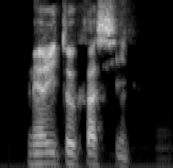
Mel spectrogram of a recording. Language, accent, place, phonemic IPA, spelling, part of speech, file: French, France, Lyon, /me.ʁi.tɔ.kʁa.si/, méritocratie, noun, LL-Q150 (fra)-méritocratie.wav
- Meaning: meritocracy (rule by merit)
